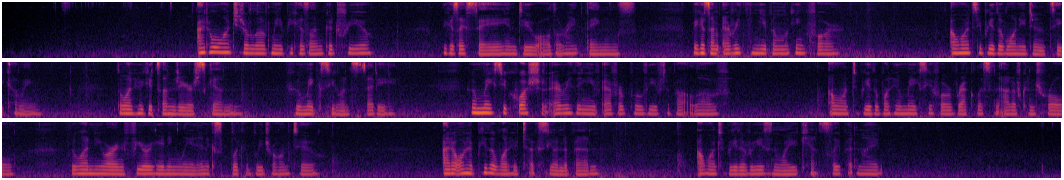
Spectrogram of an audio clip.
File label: poetry; the one by lang leav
